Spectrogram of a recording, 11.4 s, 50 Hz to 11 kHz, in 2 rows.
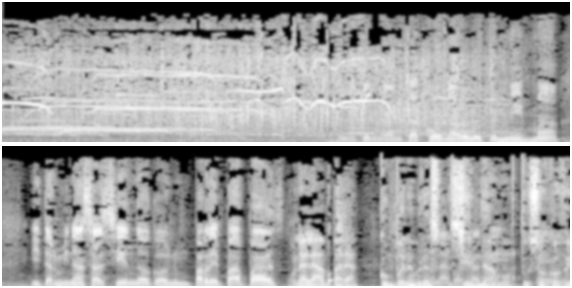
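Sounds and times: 
crowd screaming and shrieking with excitement: 0.0 - 5.1
speech: 3.4 - 11.3.

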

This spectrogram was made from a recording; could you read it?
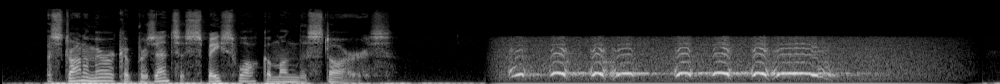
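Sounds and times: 
speech: 0.5 - 4.0, 7.3 - 8.5
barred owl hooting at night: 4.9 - 8.7.

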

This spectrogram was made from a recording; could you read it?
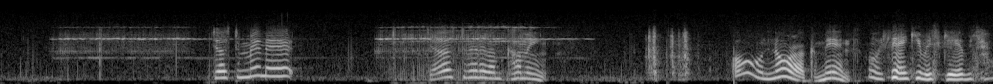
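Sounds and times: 
low hiss: 0.0 - 9.9
electric doorbell ringing in a house: 0.5 - 2.2, 3.7 - 6.0
speech: 2.1 - 3.0, 3.7 - 5.6, 7.4 - 9.9.

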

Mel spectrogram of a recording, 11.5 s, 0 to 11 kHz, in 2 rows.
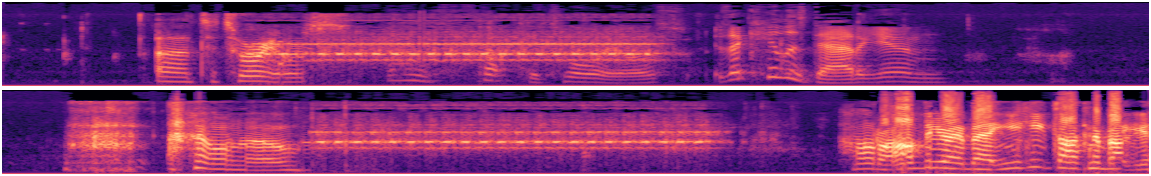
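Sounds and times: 
speech: 0.8 - 4.8, 6.0 - 7.4, 10.0 - 11.4
loud electronic telephone ring with fast warbling pulse: 1.3 - 3.4, 7.2 - 9.6.

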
